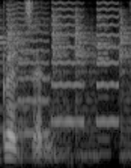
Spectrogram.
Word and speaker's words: pretzel: So it is actually written as pretzel, but it is pronounced as bretzel.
